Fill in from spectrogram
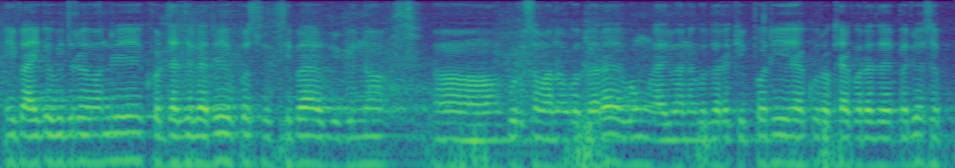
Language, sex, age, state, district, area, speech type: Odia, male, 30-45, Odisha, Khordha, rural, spontaneous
